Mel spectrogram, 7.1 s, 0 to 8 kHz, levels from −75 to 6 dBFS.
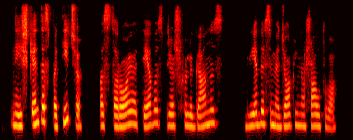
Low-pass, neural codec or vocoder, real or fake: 7.2 kHz; none; real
